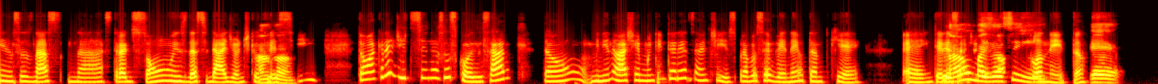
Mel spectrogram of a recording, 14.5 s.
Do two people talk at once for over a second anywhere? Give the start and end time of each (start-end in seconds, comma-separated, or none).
11.8-13.1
